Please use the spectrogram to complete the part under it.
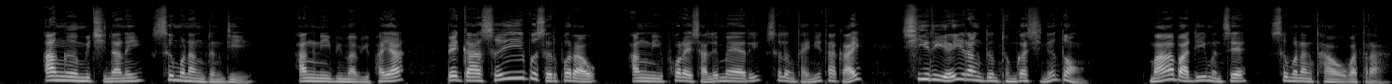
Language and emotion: Bodo, surprised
